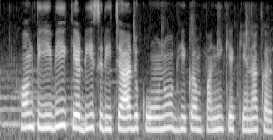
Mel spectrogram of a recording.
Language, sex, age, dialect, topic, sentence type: Maithili, male, 25-30, Bajjika, banking, question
